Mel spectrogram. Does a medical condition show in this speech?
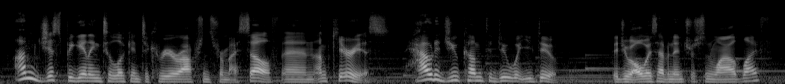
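No.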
